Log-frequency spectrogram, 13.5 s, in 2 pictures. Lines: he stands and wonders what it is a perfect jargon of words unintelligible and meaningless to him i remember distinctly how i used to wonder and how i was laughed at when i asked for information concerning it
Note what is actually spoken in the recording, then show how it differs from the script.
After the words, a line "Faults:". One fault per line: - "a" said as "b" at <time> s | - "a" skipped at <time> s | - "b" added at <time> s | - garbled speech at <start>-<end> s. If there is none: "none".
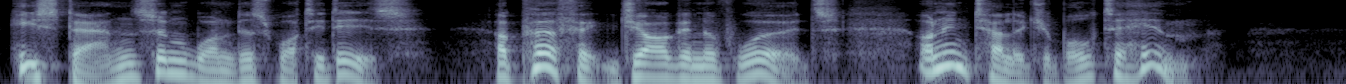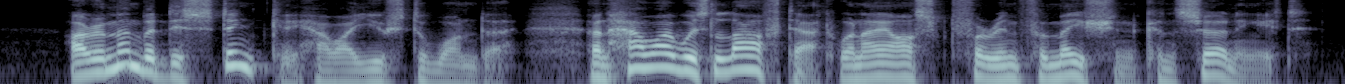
he stands and wonders what it is a perfect jargon of words unintelligible to him i remember distinctly how i used to wonder and how i was laughed at when i asked for information concerning it
Faults:
- "and meaningless" skipped at 5.4 s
